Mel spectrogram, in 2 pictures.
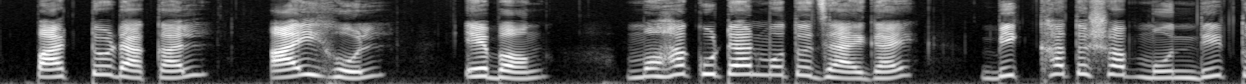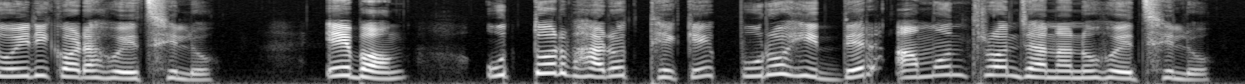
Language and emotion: Bengali, neutral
